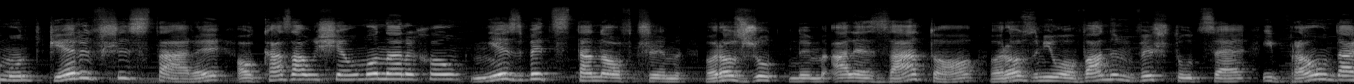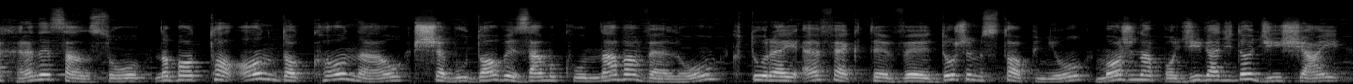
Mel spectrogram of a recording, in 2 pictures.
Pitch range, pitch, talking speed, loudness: 155-225 Hz, 190 Hz, 80 wpm, -26 LUFS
